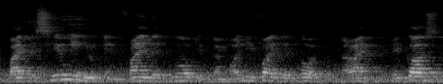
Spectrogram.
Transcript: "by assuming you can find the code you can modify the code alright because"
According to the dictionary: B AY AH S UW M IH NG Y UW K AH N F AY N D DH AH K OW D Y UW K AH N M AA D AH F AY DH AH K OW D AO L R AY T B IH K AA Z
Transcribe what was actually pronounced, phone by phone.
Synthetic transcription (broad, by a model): B AY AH S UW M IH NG Y UW K AH N F AY N D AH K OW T Y UW K AH N M AA D AH F AY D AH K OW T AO R AY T B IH K AA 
